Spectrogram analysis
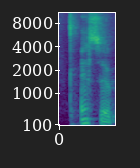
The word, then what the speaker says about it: Esso: And so it's a sort of a phonetic spelling out of the pronunciation of its abbreviation, of its initials, S-O.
